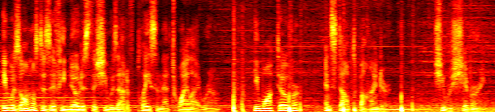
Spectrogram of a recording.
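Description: A young man narrating a horror story in a tense, hushed voice, swearing casually. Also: deep voice, brisk. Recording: narration over loud music.

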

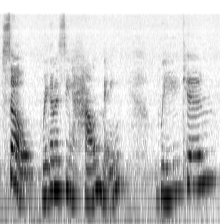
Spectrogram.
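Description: A woman, chatting and joking to camera in an animated way, often repeating phrases. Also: high-pitched, slow pace. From the Bronx, New York. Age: 20s. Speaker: vlog host. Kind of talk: casual joking chat to camera. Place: small indoor room at home, camera a little away. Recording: slightly noisy, distant home recording.

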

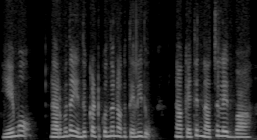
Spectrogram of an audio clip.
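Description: A woman's voice: fairly high pitch, brisk. A woman casually recapping a TV serial episode, acting out the characters' lines as she goes. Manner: lively, acts out characters' lines.

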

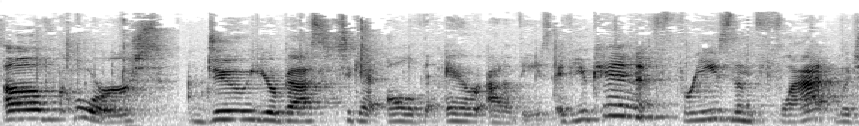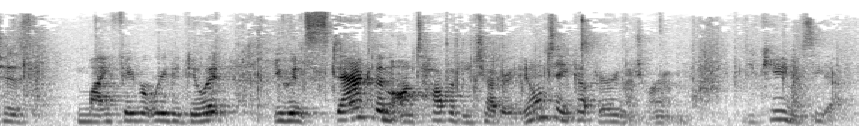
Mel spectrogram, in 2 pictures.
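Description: A woman's voice: medium pitch, lively intonation, brisk, fairly bright tone. A woman in her thirties chats upbeat and self-mocking as she preps meals in a home kitchen. The room rings with echo, and a faint noise sits under her voice. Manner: chatty, upbeat, self-joking asides. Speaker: cooking vlogger. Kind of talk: casual kitchen vlog talk. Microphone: camera on counter at mid distance.

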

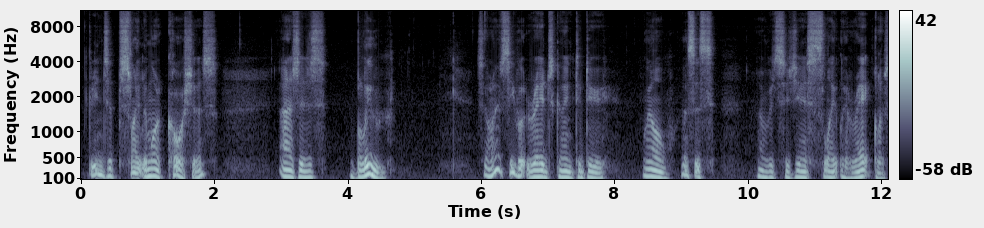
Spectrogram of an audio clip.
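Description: A man speaking at an unhurried, deliberate pace, with a gravelly, husky edge to his voice. His tone is dark and mellow, and he talks in a measured, methodical way with a touch of dry understatement. It sounds like a close-mic voice-over. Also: mid-range voice. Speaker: game rules explainer. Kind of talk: slow explanatory voice-over.

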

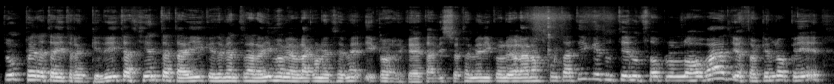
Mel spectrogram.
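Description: A man voicing a frantic, foul-mouthed mother who scolds and swears in a shrill, high voice. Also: fairly even intonation, racing, hardly any pauses, a little mellow, roomy sound, lightly acted. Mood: alarmed.

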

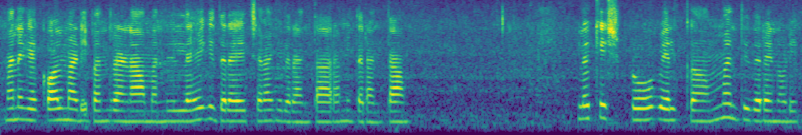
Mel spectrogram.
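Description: A young woman hosting a casual live stream, reading out viewer comments and chatting with them. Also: mid-range voice. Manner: chatty, warm greetings to viewers, mixes English words. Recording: noisy phone live stream.

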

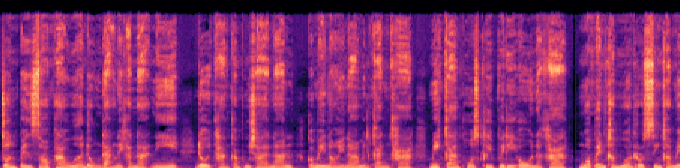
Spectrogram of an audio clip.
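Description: A woman narrating online news in a scripted, polite, steady read-aloud manner with soft sentence endings. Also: mid-range voice, husky.

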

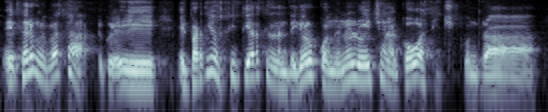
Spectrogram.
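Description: Man, Argentine accent, hoarse, angry, fast ranting, swearing, on a video call. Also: fairly high pitch, very animated, darkish tone. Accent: Argentine Spanish. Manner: furious, ranting, swearing, repeats himself. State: hoarse voice from shouting goals. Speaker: guest on football reaction stream. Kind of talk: heated football rant on a video call.

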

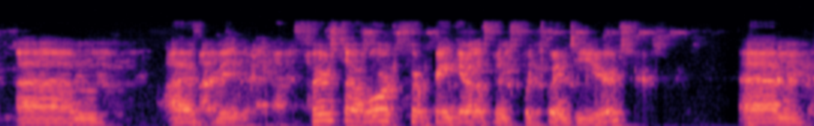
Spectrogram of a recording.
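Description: A wry, joking man chats casually on a remote call. His voice is mid-pitched. Clear background noise runs under his voice. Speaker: conference panelist.

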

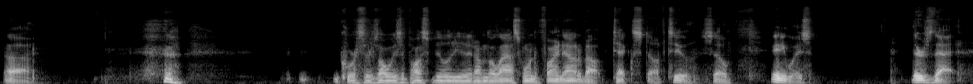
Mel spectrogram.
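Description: Deep, mellow-voiced rambling trucker man. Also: moderate pace, long pauses, breathy edge. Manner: rambling, plain-spoken, many "uh"s and "anyways". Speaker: trucker vlogger. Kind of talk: casual monologue to camera.

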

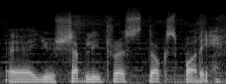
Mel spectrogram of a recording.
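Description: Haughty spoiled boy duke read by a man, pompous and commanding, mellow tone, game dialogue. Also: medium pitch, fairly even intonation, normal speed, soft background music, close to an everyday voice. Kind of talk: reading game dialogue aloud.

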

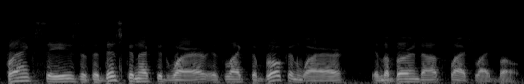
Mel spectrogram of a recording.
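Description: An American man reads scripted narration like a 1960s educational film, explaining things simply and deliberately for children. His voice is fairly low, mellow and lively in intonation. The sound is dull and lo-fi, like an old film soundtrack.

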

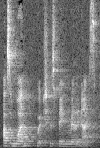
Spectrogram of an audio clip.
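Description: A woman's voice: on the low side, flat delivery, brisk, fairly bright tone. Chatty knitwear vlogger, woman, recorded on the camera mic in a large echoey room with faint background noise. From northwest England. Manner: chatty, self-deprecating, many ums and asides. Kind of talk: casual chat to camera.

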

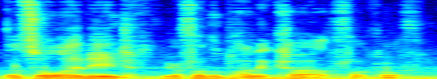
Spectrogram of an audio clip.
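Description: A man's voice: medium pitch, fast, low-quality recording. Crude, teasing male gamer. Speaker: let's play gamer. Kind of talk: crude improvised banter over gameplay. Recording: home recording with clear background noise.

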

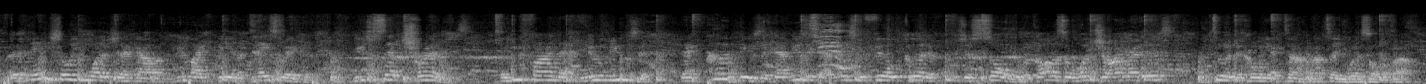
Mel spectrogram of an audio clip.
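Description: A radio show host and interviewer emcees a night festival event from a rooftop bar stage, using a handheld stage mic. His fairly high, brisk voice delivers casual, slangy, jive-talking banter with repeated phrases, heard from afar through an echoey live PA over a loud crowd.

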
